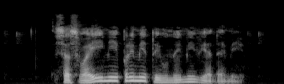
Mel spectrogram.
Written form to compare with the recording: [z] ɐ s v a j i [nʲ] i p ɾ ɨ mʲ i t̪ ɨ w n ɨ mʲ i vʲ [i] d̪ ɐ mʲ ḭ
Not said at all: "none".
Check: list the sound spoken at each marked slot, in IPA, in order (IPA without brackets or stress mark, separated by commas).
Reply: s, mʲ, ɛ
